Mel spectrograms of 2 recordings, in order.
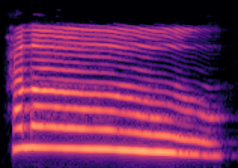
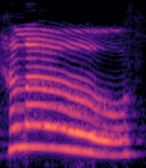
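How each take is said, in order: First: The voice sounds echoey and slightly deeper than normal. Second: The voice sounds plain, without echo or added depth.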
